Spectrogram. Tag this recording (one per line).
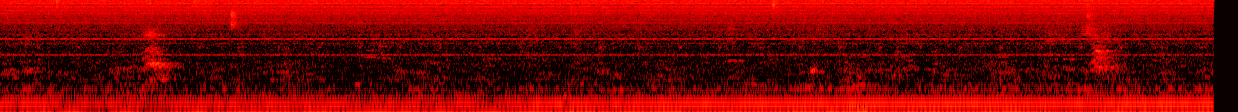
bathroom
talking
